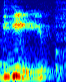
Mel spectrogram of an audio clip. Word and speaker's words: ghee: that when you cook ghee pronounce the h very strongly you cook it you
